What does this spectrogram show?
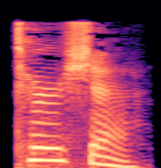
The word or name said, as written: tursha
